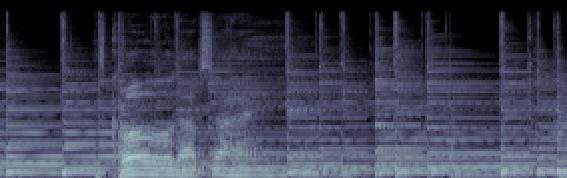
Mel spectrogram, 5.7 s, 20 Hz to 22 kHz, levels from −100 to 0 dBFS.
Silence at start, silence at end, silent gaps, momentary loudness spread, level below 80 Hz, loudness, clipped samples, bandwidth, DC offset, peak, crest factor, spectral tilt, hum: 0 s; 0 s; none; 11 LU; -62 dBFS; -36 LUFS; under 0.1%; 16.5 kHz; under 0.1%; -16 dBFS; 20 dB; -6.5 dB/octave; none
